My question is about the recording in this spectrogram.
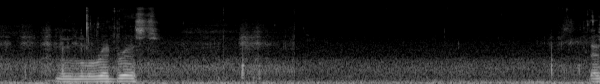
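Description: A man's short wordless vocal sound, a hum that holds level and then rises, about half a second in. A few light clicks follow, over a steady low rumble.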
